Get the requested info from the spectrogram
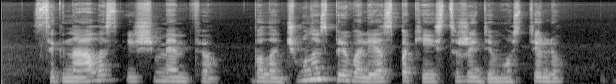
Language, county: Lithuanian, Kaunas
